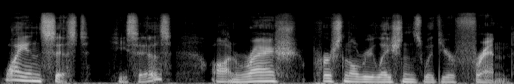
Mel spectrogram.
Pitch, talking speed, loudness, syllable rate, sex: 125 Hz, 130 wpm, -20 LUFS, 3.6 syllables/s, male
